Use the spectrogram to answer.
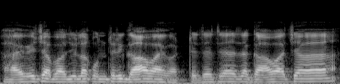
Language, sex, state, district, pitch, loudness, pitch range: Marathi, male, Maharashtra, Gondia, 125 Hz, -18 LUFS, 115-130 Hz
